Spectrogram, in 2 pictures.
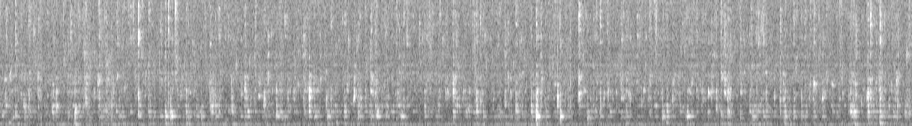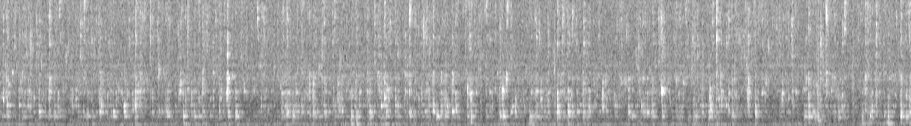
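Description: Liquid trickling and dripping steadily, a continuous spatter of small splashes, with a faint steady hum underneath.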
